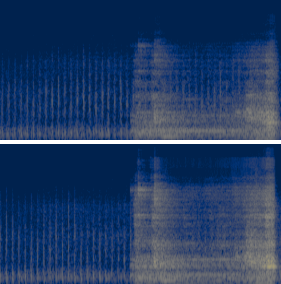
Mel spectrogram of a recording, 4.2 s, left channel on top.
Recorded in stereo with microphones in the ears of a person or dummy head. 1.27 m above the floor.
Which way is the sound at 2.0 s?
75° right (ahead or behind).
